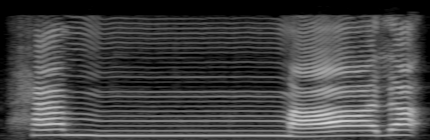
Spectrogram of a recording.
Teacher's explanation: मीम मुशद्दद का गुन्ना और अलिफ मद्दा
